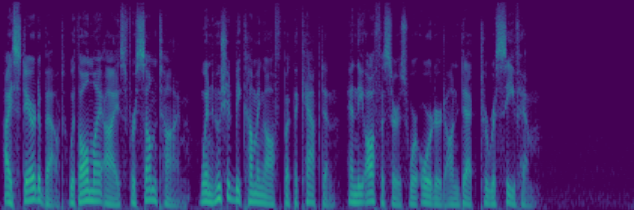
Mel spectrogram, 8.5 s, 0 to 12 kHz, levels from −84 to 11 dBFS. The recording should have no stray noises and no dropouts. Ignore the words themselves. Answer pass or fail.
pass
